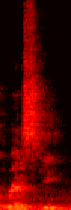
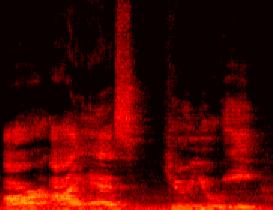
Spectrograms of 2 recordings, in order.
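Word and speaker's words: risqué: I hate when people pronounce it risky. It's not risky. The word is not risque. RISQUE with a fucking accent mark over the E.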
